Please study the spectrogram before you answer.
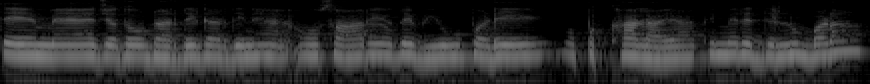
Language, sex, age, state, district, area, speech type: Punjabi, female, 45-60, Punjab, Mohali, urban, spontaneous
